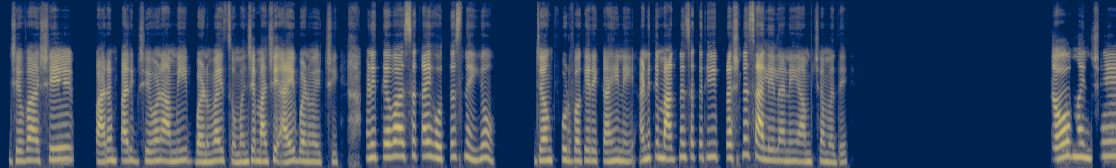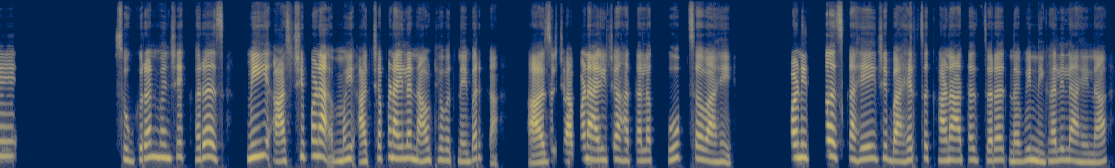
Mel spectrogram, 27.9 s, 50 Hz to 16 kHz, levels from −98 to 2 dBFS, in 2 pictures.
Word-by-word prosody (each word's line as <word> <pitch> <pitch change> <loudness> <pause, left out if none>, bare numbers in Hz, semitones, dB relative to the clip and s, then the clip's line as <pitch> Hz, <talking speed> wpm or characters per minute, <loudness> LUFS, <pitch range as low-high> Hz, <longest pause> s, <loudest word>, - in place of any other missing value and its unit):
जेव्हा 215 +2 -1
असे 240 +3 +2 0.3
पारंपारिक 215 +2 +1
जेवण 215 +1 -4
आम्ही 210 +2 0
बनवायचो 195 +1 -1
म्हणजे 195 +3 -1
माझी 200 +2 +1
आई 190 +4 +4
बनवायची 195 -2 -5 0.4
आणि 280 +1 +2
तेव्हा 305 +2 +5
असं 305 +2 +2
काही 310 +1 +5
होतंच 275 +1 -2
नाही 255 -5 -2
हो. 280 -3 -2 0.6
जंक 225 0 +3
फूड 235 -2 -4
वगैरे 220 0 -1
काही 205 +2 -1
नाही 205 -1 -4
आणि 245 +5 +2
ते 300 - -1
मागण्याचा 275 +3 +3
कधी 295 +1 -3
प्रश्नच 285 +5 0
आलेला 225 -3 +6
नाही 210 0 -5
आमच्यामध्ये. 195 -2 -7 2.6
तो 280 +6 +6
म्हणजे 310 +2 -2 1.3
सुगरण 245 +5 -1
म्हणजे 285 +1 -1 0.2
खरंच, 280 +1 +1 0.3
मी 305 +4 +6
आजची 210 +9 +1
पण 320 -1 +3 0.3
मी 255 +3 0
आजच्या 205 +7 -2
पण 290 - 0
आईला 265 0 +5
नाव 215 -3 0
ठेवत 230 -2 -8
नाही 200 -1 -4
बरं 260 +3 -2
का, - - -5 0.5
आजच्या 195 +1 0
पण 255 0 +3
आईच्या 235 +1 +4
हाताला 220 0 -4 0.2
खूप 270 +5 -5
चव 250 -3 0
आहे 195 -3 0 0.8
पण 285 +1 +6
इतकंच 290 +2 +2
आहे, 255 +2 +1
जे 270 - -3
बाहेरचं 225 +3 -1
खाणं 225 +1 +1
आता 230 +1 0
जरा 220 +2 +1
नवीन 210 +4 -3
निघालेलं 215 +3 -4
आहे 195 -3 -3
ना, 185 +1 -3
230 Hz, 140 wpm, -24 LUFS, 210-270 Hz, 2.6 s, आलेला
